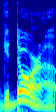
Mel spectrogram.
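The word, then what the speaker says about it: Ghidorah: that destroyed their planet that being gadora or gedra I'll try and say gadora since that's how they pronounce it in it um and there's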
